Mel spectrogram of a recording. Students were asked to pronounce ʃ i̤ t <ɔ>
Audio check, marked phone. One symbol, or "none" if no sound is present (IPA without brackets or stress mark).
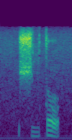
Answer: ɤ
